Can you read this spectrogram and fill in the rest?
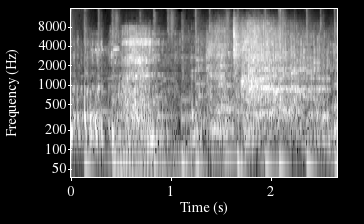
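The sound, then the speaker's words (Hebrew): A lion roars loud, a deep rumbling growl that swells and holds for a few seconds with a rough, throaty texture and no talking. “האויב העיקרי של הג'ירף הוא האריה.”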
